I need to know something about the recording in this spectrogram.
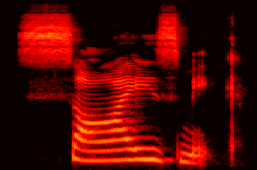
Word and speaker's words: seismic: and we said, well, it makes a long I sound, but in actual fact, it's not just the grapheme letter I that's making that. It's actually both of these letters together, the E and the I coming together.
